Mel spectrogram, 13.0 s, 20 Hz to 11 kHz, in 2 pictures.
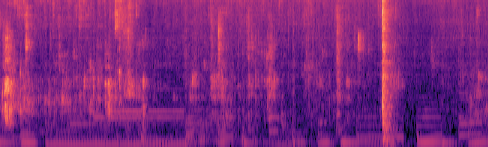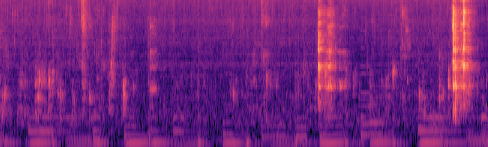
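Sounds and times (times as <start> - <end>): food stir-frying in a pan: 0.0 - 13.0
soft background music: 0.0 - 13.0
utensils scraping a pan: 9.9 - 11.8, 12.4 - 13.0
metal clank: 10.7 - 11.2.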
